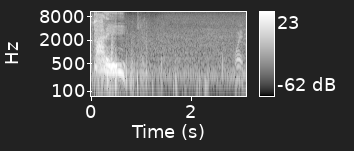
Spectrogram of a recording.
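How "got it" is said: loud triumphant shout. Real, not acted.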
